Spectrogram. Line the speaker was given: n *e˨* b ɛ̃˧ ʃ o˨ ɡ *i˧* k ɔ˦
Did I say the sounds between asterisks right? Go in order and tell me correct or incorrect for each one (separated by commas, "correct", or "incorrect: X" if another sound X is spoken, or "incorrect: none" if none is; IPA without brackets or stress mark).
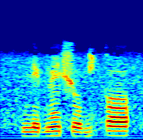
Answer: correct, correct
